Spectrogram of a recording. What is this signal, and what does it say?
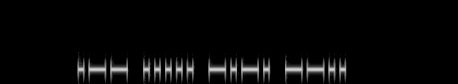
Morse code, heard as a keyed tone, about 22 wpm, 700 Hz. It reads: W5CZ
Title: USA Call Signs - 4 Characters - Repeated 2x - 22wpm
